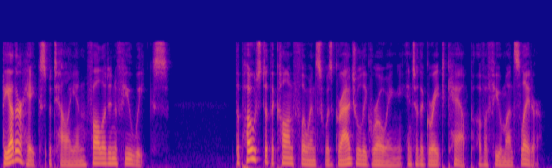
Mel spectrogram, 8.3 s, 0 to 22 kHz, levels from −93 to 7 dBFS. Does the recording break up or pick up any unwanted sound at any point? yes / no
no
